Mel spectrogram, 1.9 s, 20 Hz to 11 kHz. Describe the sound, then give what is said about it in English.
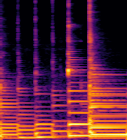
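A short electric guitar intro phrase in a C sharp tuning, played by hammering on at frets 3, 5 and 7: about six quick notes stepping up and down in pitch, each flowing into the next, ending on a louder struck note that rings out. No one speaks. “And all it is, it's just hammering on...”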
